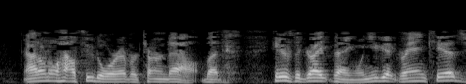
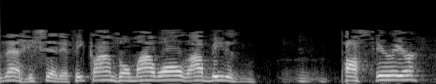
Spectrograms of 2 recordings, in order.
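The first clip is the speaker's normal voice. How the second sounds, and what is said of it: Put-on Southern accent. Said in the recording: “In Romanian brogue, all my accents sound the same. Filipino sounds the same. Romanian sounds the same. So I make him Southern.”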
